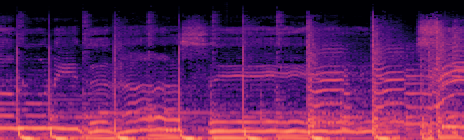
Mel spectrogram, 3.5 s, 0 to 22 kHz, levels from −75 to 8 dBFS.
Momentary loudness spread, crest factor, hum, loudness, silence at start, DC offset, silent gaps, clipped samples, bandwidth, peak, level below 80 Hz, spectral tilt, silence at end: 2 LU; 12 dB; none; -14 LUFS; 0 s; under 0.1%; none; under 0.1%; 15 kHz; 0 dBFS; -16 dBFS; -5.5 dB/octave; 0 s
